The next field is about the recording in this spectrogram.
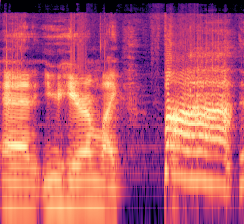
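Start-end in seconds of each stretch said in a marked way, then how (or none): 1.6-2.4 very high, furious, shrill top-of-lungs scream. Voicing an innkeeper cursing in the other room: screaming as loud as possible. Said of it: "screaming as loud as he can".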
